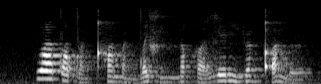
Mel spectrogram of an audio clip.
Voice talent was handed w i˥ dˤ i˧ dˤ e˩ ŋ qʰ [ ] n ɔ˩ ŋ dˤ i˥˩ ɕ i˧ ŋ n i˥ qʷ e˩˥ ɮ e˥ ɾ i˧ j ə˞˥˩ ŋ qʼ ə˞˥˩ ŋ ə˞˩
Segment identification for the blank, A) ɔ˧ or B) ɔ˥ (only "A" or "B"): A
